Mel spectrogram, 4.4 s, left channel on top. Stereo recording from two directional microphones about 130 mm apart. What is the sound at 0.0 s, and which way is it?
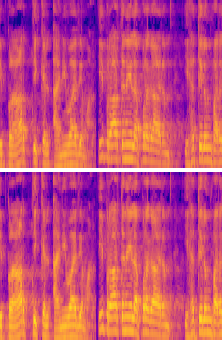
Speech, 30° right (ahead or behind).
